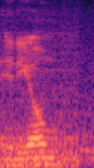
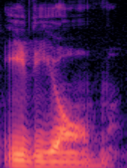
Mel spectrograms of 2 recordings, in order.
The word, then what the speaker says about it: idiom: We cannot pronounce a word like this. We do not pronounce it edom. is pronounced differently.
